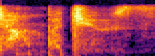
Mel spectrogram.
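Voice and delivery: soft, hushed whisper under the breath. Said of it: "Stop whispering".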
